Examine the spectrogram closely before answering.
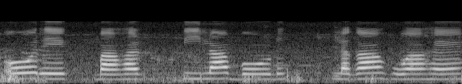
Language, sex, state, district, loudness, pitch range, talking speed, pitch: Hindi, female, Haryana, Jhajjar, -16 LUFS, 245-260 Hz, 105 wpm, 250 Hz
